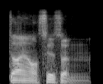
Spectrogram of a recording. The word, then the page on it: diocesan: British English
